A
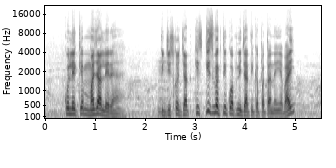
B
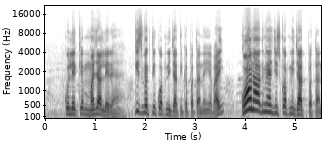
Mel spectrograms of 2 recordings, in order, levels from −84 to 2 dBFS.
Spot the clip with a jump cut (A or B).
B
